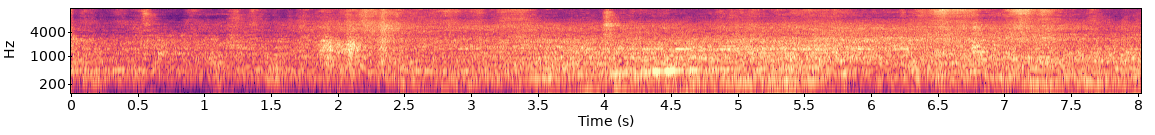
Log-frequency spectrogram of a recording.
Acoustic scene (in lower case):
bus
